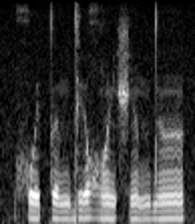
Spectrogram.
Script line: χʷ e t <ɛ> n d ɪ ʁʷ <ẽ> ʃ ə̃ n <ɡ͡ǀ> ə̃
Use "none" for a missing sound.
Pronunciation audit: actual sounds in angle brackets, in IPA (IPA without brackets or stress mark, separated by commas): ə, ẽ, d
